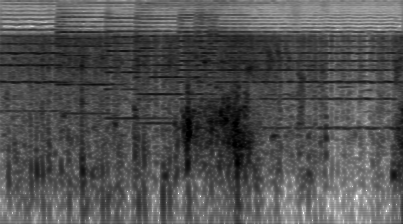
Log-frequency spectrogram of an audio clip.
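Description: Squirts of milk from hand-milking a cow into a plastic mug, a few uneven strokes, the strongest about two seconds in, over background music of held tones.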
